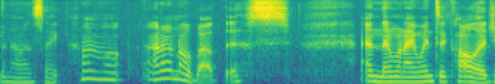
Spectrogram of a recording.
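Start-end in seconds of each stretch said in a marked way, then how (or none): 0.6-2.2 high, hesitant mock unsure voice; doubtful. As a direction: skeptical sing-song self-quote. Quoting own past doubtful reaction.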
